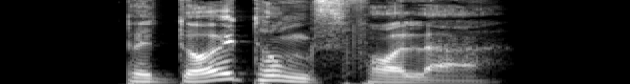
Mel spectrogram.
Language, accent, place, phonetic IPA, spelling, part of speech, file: German, Germany, Berlin, [bəˈdɔɪ̯tʊŋsˌfɔlɐ], bedeutungsvoller, adjective, De-bedeutungsvoller.ogg
- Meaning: 1. comparative degree of bedeutungsvoll 2. inflection of bedeutungsvoll: strong/mixed nominative masculine singular 3. inflection of bedeutungsvoll: strong genitive/dative feminine singular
